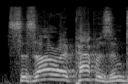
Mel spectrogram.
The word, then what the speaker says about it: Caesaropapism: Cesaropapism.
